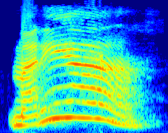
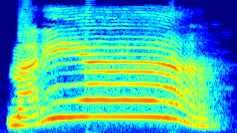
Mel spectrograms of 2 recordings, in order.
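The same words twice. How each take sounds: First: Calling out. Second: Much higher, long drawn-out yell of her name; shouting down the hall. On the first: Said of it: "llámala desde ahí". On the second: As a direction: holler her name down the corridor so she hears. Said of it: "grítale por el pasillo". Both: Acted.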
